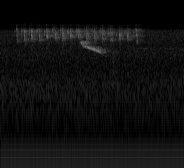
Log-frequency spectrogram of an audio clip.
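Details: Pet white-collared seedeater (Sporophila torqueola), recorded from inside the house, sings a brief, high, buzzy twitter with one clear whistled note sliding downward, over a faint background hiss.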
